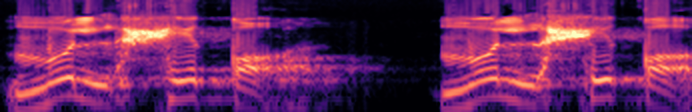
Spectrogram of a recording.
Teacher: قاف کو قلقلہ کرنا ہے یعنی ہلانا ہے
